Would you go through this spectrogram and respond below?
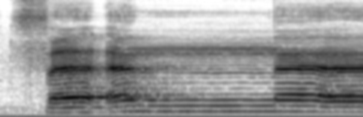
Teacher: میم پر تشدید ہونے کی وجہ سے میم پر غنہ کیا جائے گا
